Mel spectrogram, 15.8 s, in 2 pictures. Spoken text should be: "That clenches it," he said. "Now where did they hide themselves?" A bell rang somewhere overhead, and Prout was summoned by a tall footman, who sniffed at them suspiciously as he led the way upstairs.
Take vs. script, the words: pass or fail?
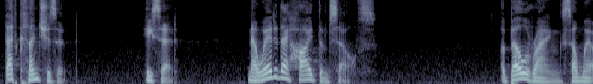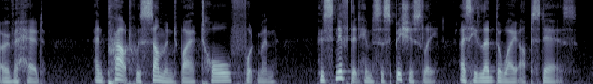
fail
